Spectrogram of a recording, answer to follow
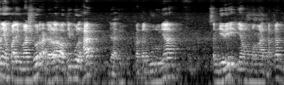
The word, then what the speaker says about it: Haddad: Oke, kalau di pondok-pondok itu dibacanya rotibul haddad. Kalau majlis-majlis kebanyakan bacanya rotibul atos.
